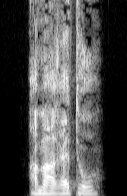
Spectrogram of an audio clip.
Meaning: amaretto (liqueur)
- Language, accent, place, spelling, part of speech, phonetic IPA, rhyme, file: German, Germany, Berlin, Amaretto, noun, [amaˈʁɛto], -ɛto, De-Amaretto.ogg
